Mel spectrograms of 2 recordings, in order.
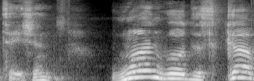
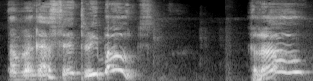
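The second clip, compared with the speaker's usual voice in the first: high, exasperated voice of God; God's reply. Acted. God tells the drowned man he sent boats, high and exasperated. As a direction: play God, fed up with the man's excuses.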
